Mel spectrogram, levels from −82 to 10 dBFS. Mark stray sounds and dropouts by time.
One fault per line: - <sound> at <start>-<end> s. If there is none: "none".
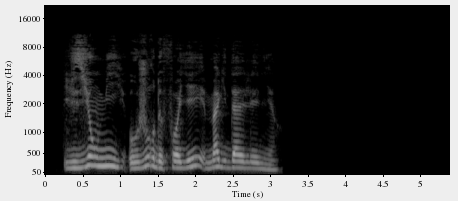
none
